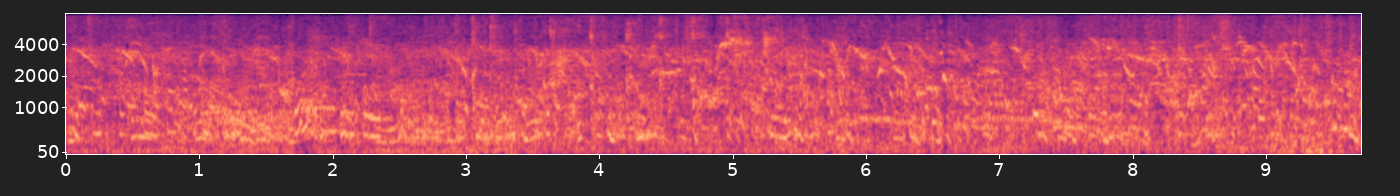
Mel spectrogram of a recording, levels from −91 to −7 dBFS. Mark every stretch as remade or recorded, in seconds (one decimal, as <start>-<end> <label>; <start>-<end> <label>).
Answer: 0.0-2.4 recorded; 2.4-6.8 remade; 6.8-7.8 recorded; 7.8-8.4 remade; 8.4-9.7 recorded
